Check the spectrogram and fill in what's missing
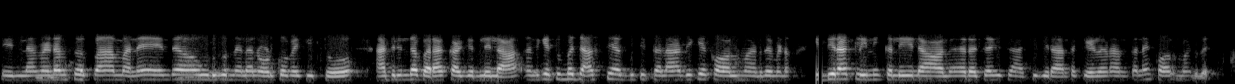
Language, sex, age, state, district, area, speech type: Kannada, female, 18-30, Karnataka, Mysore, urban, conversation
